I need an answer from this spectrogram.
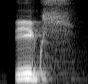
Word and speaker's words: fixo: Aqui nós temos o dífono, porque eu tenho aí o X com som de KS, fixo.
